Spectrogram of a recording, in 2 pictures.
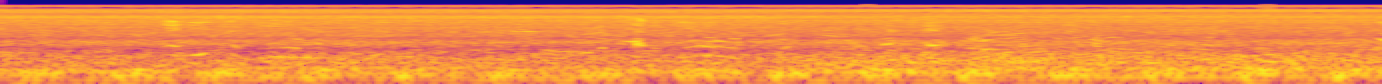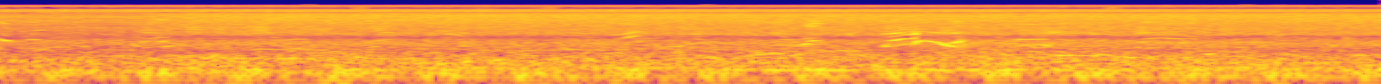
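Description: Children and adults chatter and shout at a distance, outdoors.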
